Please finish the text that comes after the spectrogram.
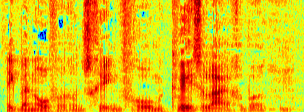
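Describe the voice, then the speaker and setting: An actor playing a bedridden, dying poet in a radio drama, ironic, eloquent and given to complaint, with a gravelly, husky voice. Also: male voice, very deep voice, flat delivery, a little mellow, full character voice. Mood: ironic confiding. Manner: eloquent, wry, drawn-out pauses.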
